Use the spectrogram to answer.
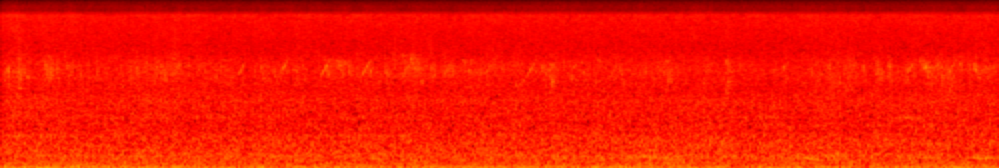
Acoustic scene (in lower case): residential area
